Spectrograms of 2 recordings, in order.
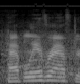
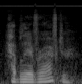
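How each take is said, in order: First: Said in the usual way. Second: Lower, softer tender close; soft storybook ending. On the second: Shown as a demonstration. Parent closing a bedtime story, soft and tender. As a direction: sigh it like a lullaby. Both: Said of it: "How do they all end?".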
